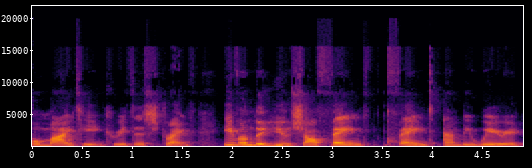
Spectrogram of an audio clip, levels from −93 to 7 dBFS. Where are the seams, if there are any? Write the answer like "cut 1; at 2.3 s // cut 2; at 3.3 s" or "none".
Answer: cut 1; at 3.5 s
